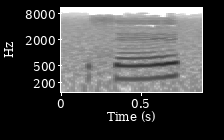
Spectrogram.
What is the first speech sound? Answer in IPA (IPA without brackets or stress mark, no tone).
s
